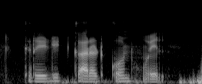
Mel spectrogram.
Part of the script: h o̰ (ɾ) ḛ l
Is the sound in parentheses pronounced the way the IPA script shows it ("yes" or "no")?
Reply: no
